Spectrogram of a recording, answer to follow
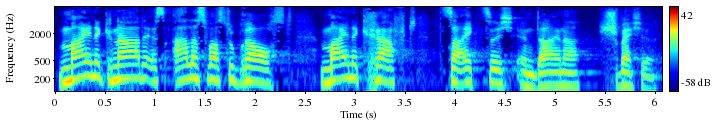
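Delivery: slowly, weighing each word of grace; langsam betont, Worte Jesu. Acted. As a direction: let the promise land slowly. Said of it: "da sagt Jesus". (Jesu Worte langsam und feierlich)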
